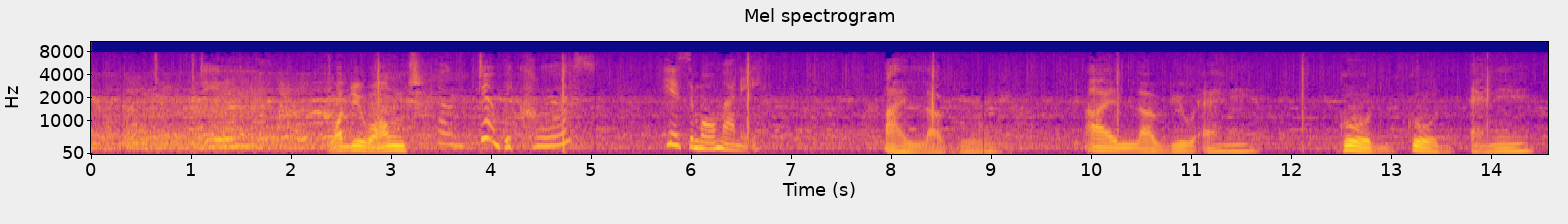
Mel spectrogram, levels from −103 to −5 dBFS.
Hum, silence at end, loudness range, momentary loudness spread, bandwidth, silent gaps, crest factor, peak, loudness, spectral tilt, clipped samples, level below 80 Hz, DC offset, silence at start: none; 0 s; 6 LU; 22 LU; 8 kHz; none; 18 dB; -6 dBFS; -25 LUFS; -7.5 dB/octave; under 0.1%; -48 dBFS; under 0.1%; 0 s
